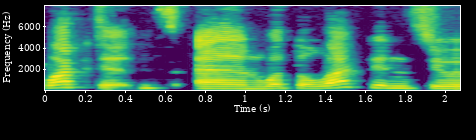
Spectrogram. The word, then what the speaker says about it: lectin: pain because it's actually the i can never pronounce that word l-e-c-t-i-n lectin yeah so we'll just kind of do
